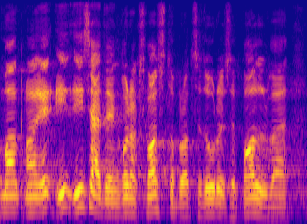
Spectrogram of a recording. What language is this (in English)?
Estonian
